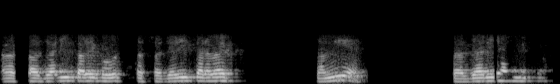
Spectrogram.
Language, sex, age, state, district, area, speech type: Maithili, male, 18-30, Bihar, Samastipur, rural, conversation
